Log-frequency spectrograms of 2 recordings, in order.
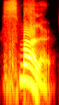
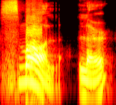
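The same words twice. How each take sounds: First: Said in the usual way. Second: smaller stretched slowly, each sound drawn out; drawn-out word. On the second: Shown as a demonstration. Teacher drawing out smaller slowly for students. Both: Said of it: "देखो".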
